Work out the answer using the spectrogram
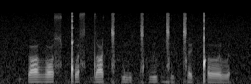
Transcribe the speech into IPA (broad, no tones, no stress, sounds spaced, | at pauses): ʔ ɯ ðˤ o s ǃ o s dˤ ɯ ǀʰ ɯ m ǀʰ ɯ l ɡ͡ǀ e ǀ ɛ ǃ ʌ l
